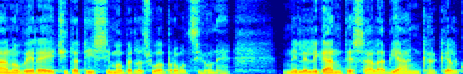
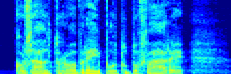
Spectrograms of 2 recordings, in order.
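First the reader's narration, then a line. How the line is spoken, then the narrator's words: Whispered. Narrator (Italian): sussurrò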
